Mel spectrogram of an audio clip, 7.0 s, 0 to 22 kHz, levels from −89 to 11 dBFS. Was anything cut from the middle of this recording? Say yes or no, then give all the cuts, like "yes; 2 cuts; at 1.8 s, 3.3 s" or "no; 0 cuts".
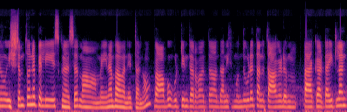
yes; 2 cuts; at 3.1 s, 5.9 s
